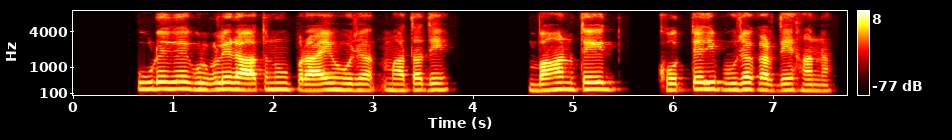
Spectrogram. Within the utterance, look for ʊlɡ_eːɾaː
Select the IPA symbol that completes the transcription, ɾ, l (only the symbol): l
